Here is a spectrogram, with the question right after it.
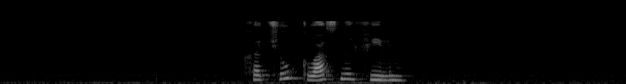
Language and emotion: Russian, neutral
